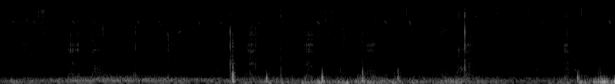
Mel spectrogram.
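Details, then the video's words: Grazing herd of cows eating grass: low crunching and chewing with repeated sharp tearing clicks as grass is pulled, irregularly spaced every half second or so, over a soft rural background. "The Sound of a Herd of Cows Eating Grass"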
